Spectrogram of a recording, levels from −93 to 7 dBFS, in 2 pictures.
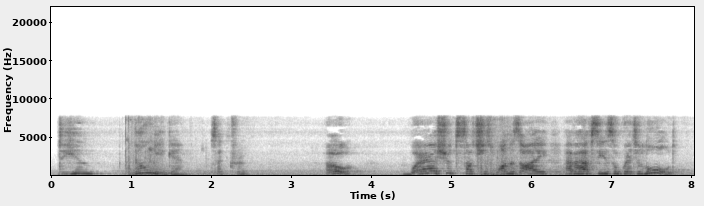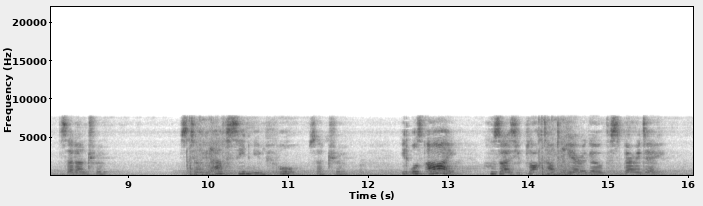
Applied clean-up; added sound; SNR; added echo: none; Sliding door / Train; 15 dB; reverberation time 1.3 s.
